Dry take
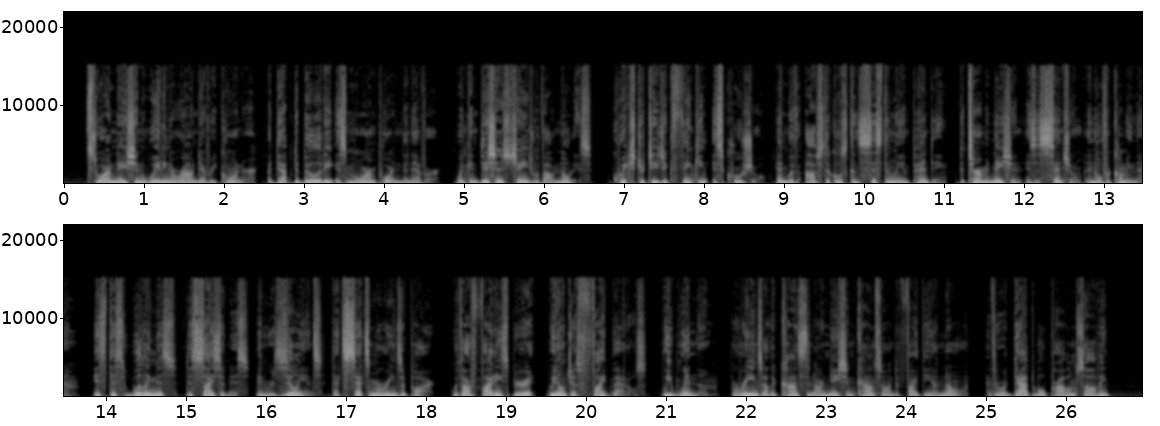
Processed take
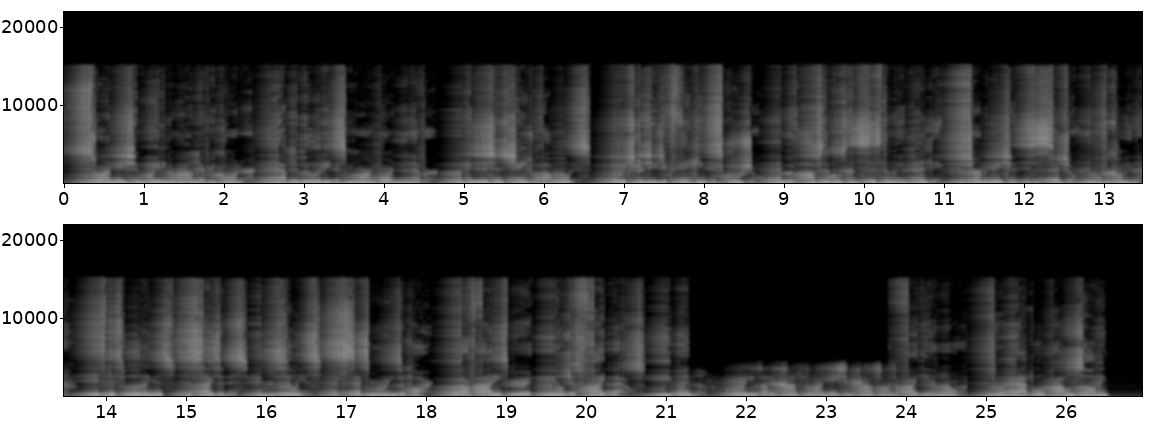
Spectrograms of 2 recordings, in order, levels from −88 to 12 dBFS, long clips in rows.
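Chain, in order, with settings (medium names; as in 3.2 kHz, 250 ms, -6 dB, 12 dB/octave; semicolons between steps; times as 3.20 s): reverse spectral sustain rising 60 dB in 0.66 s; compression 4:1, threshold -26 dBFS, peak gain reduction 8.5 dB; 21.28–23.77 s: monotone LPC vocoder at 8 kHz 150 Hz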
